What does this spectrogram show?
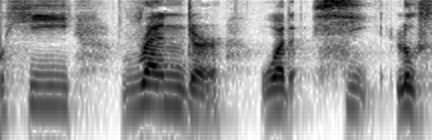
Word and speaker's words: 洗: 先 The whole thing pronounced 洗 It actually came from wash your feet.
